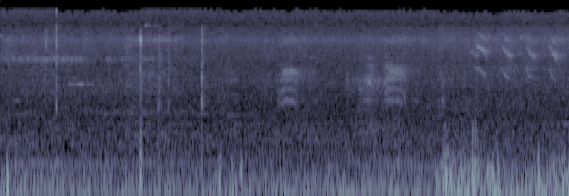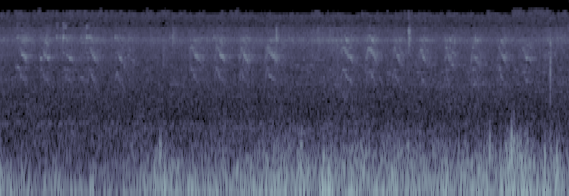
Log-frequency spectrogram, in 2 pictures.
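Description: Birds calling: two short calls a little over three and around five seconds in, then a run of quick high chirps repeating through the rest, over a low rumbling background.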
